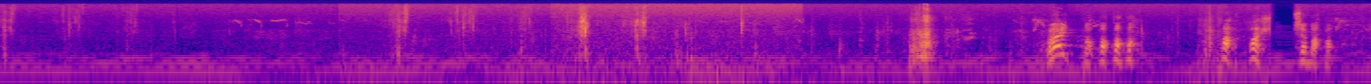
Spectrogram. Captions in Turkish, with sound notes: [Ortam Sesi] Hoyt, bak, bak, bak! Bak, bak, huysuza bak!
